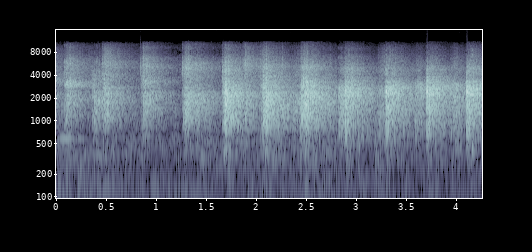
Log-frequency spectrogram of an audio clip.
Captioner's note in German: Beifall bei der FDP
